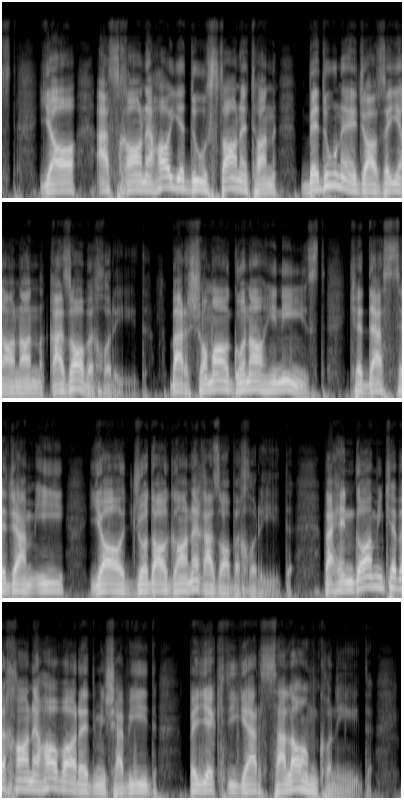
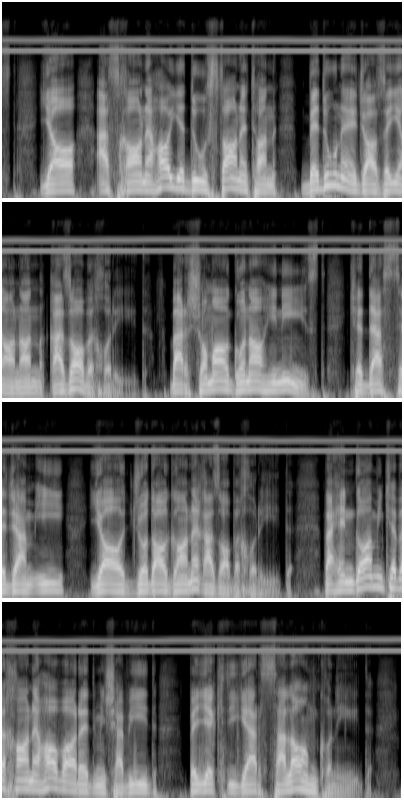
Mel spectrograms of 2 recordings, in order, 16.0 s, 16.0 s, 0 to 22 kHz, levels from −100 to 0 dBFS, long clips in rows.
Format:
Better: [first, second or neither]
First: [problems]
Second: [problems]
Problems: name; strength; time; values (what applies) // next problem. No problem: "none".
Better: first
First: none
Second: high-pitched whine; noticeable; throughout; 9 kHz, 10 dB below the speech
